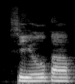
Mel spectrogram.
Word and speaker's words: Thiaoouba: And how do you pronounce the book again? Thiaoouba Prophecy.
